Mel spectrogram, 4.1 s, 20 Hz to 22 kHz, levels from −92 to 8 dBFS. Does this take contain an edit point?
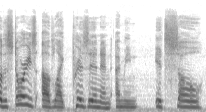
yes; 1 cut; at 3.0 s

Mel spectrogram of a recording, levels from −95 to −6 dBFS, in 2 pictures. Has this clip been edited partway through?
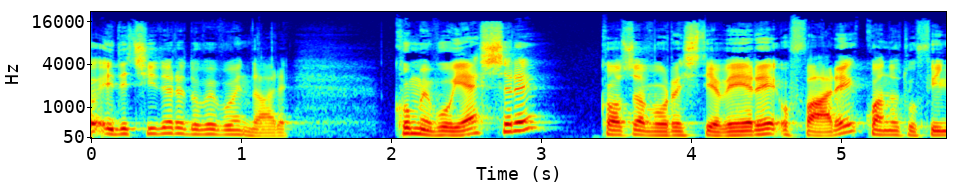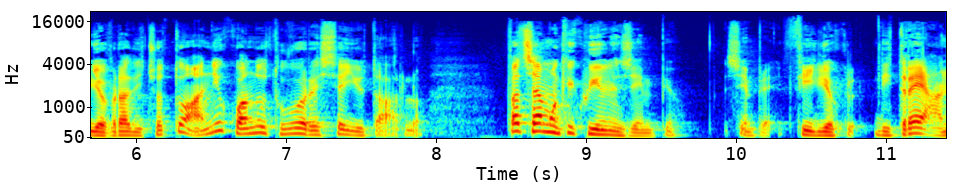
no; 0 cuts

